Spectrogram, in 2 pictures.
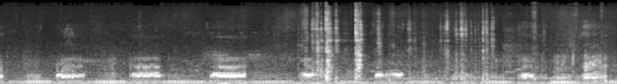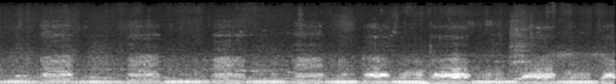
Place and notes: Pirovac, Ulica Augusta Cesarca, Kroatien - Purring cat
The neighbours tomcat purring, scratching on a wooden door, some birds, a car passing by, neighbours cleaning their terrasse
